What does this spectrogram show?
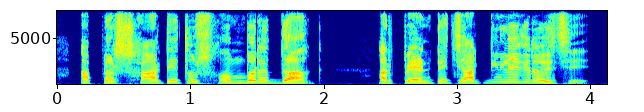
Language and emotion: Bengali, disgusted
